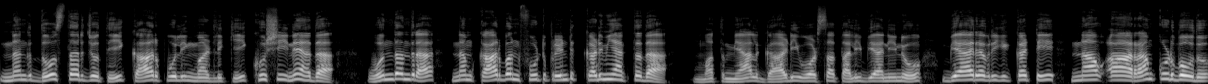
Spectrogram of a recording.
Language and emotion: Kannada, happy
